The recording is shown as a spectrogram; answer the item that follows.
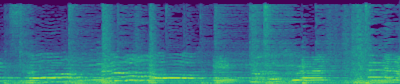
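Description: Live jazz: a woman singing over a small combo of upright bass and drum kit.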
